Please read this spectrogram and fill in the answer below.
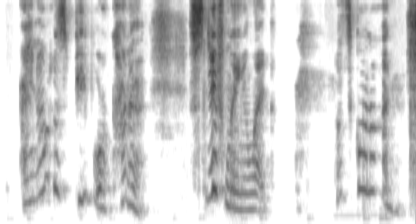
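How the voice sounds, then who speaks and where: With a raised, projected voice, a woman speaks at a moderate pace in an extremely high, bright and sharp tone with very wide pitch swings. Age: 70s. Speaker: behavior scientist and author. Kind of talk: podcast interview answer.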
